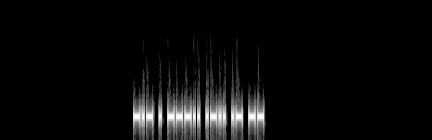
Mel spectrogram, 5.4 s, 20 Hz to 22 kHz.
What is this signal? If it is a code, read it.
Morse code, heard as a keyed tone, about 43 wpm, 700 Hz. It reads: KE8LAM
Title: USA Call Signs - 6 Characters - 45wpm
